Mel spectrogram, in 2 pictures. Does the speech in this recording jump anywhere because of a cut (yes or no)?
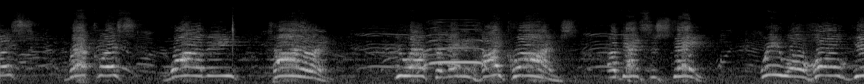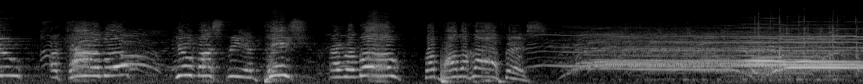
no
